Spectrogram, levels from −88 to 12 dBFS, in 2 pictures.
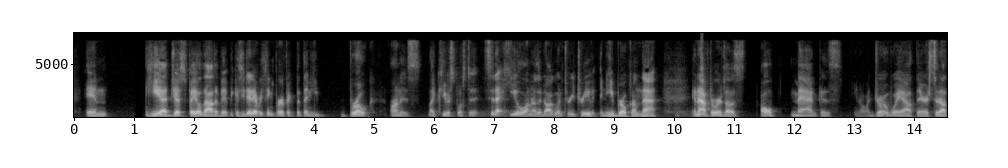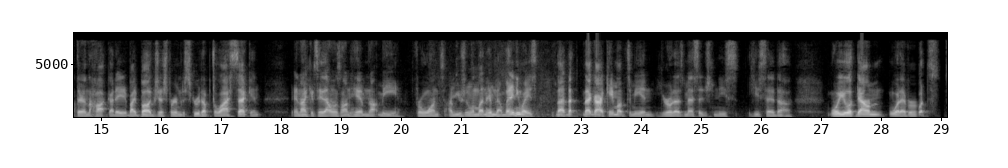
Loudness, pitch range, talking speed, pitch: -19 LUFS, 95-115 Hz, 235 wpm, 105 Hz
